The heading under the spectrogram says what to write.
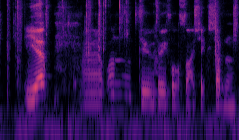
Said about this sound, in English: Should I just roll all of the damage? I'll do it for you. I have this big dice.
